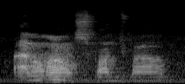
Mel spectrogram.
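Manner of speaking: bored cartoon voice. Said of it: "you just gotta sound easily and bored".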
